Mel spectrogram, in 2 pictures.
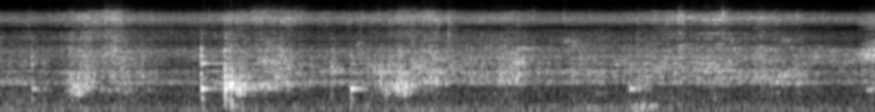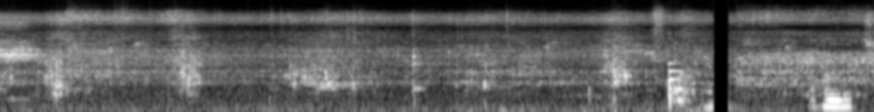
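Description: Meat stirred and fried in a pan, soft continuous sizzling with repeated scraping strokes of a spatula, fairly quiet, ending with a sharp clunk.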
